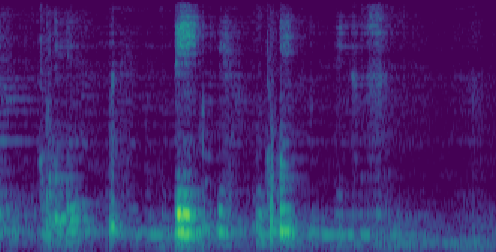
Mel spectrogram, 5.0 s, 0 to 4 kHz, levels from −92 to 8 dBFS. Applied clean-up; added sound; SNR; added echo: neural mask model DeepFilterNet 3.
